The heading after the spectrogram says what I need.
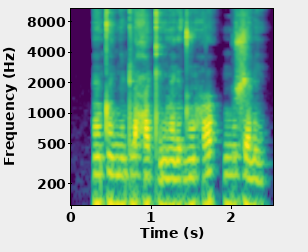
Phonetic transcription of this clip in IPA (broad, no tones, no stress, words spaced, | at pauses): ɛ̃t̪ɛ̃ŋĩʈi ħɛkʼĩlɛ̃ ɾʲʌd̪ũhʌ | ŋuʃɛɳi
